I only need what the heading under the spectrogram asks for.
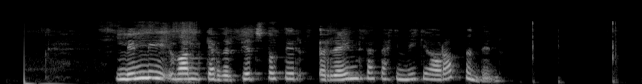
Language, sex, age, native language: Icelandic, female, 50-59, Icelandic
